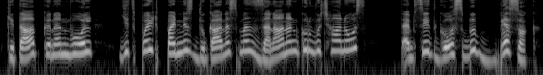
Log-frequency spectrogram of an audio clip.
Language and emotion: Kashmiri, disgusted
